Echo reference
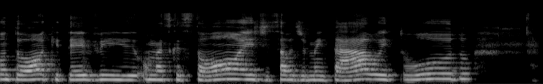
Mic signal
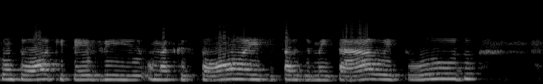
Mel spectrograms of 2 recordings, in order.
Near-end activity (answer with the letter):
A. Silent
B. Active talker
A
